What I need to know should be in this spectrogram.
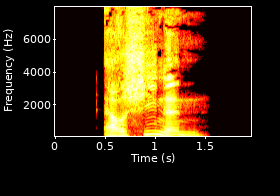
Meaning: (verb) past participle of erscheinen; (adjective) published, released; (verb) inflection of erscheinen: 1. first/third-person plural preterite 2. first/third-person plural subjunctive II
- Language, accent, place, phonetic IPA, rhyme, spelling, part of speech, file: German, Germany, Berlin, [ɛɐ̯ˈʃiːnən], -iːnən, erschienen, verb, De-erschienen.ogg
